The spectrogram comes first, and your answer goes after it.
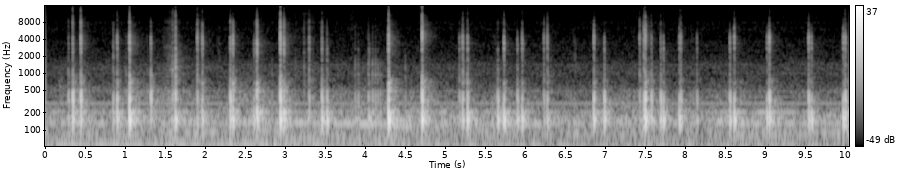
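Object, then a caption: Laminated wooden tabletop tapped with fingernails. Long painted fingernails tap rapidly and irregularly across the edge and surface of a dark laminated wooden tabletop. Each tap is a short, dry knock with a low woody body and a bright clicking tip that dies away almost instantly. The taps form a steady, close, rhythmic pattern throughout.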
